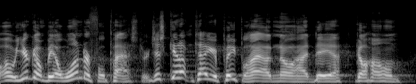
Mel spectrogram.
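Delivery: sarcastic, backhanded, put-down tone. Retelling what Doctor Freeman said to an unprepared student: imitating Doctor Freeman's sarcasm. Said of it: "he would sarcastically go".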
